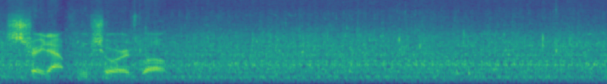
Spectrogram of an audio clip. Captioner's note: engine rumbling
